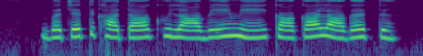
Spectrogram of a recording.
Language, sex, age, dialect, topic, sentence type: Magahi, female, 18-24, Southern, banking, question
